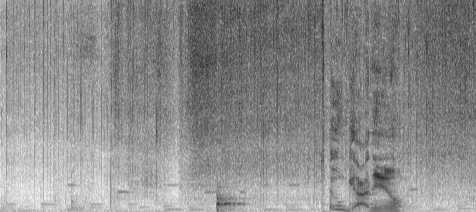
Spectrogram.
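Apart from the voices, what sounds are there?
kkakdugi fried rice sizzling on a griddle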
